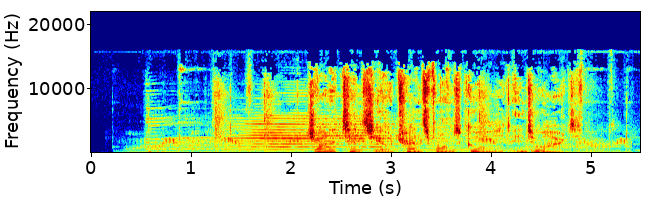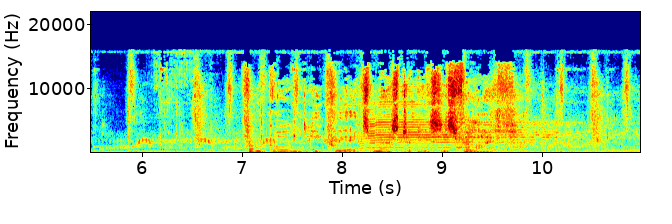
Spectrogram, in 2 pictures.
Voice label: Soft Sexy Edgy Voiceprint; John Atencio Jewelry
